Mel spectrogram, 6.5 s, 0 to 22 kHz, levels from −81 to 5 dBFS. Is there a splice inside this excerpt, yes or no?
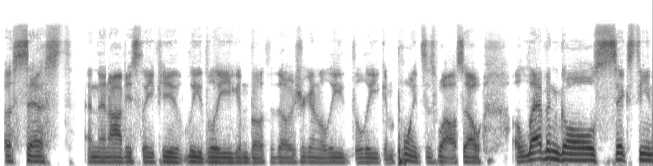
no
